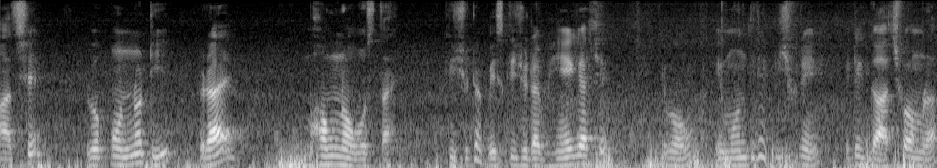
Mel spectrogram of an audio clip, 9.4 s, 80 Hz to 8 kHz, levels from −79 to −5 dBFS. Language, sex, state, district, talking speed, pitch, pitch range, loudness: Bengali, male, West Bengal, Paschim Medinipur, 120 wpm, 125 Hz, 115-140 Hz, -22 LUFS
